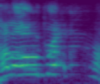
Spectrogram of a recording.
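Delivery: big, gruff, very high, loud call. Game narrator voicing a brother who recognises you across a bar, big gruff hail. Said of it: "Gets up with a big gruff hail".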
